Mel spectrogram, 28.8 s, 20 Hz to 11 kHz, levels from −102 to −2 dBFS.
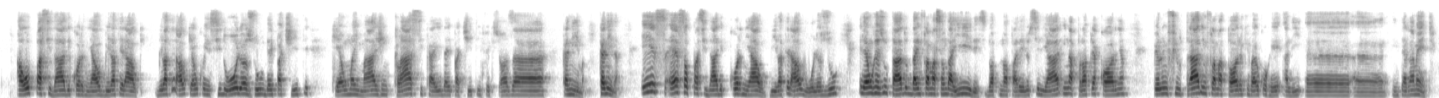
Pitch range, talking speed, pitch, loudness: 140-175 Hz, 115 wpm, 155 Hz, -32 LUFS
